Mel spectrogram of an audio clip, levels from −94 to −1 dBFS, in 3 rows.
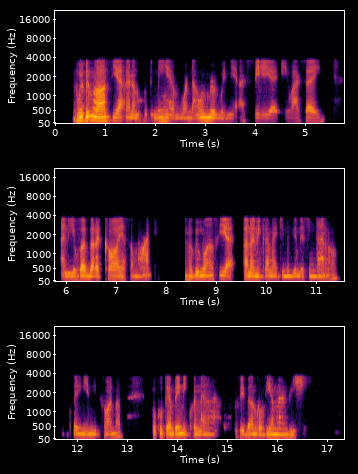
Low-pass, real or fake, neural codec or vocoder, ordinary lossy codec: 3.6 kHz; fake; codec, 16 kHz, 0.5 kbps, X-Codec, HuBERT features, trained on general audio; Opus, 64 kbps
